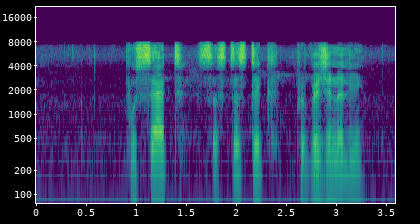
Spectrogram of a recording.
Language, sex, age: English, male, 20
